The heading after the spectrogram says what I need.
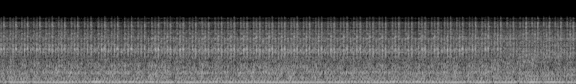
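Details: Suzuki GSX750S Katana ticking since the day after hard revving, 20+ years; rocker arms, camshaft and cam-chain parts replaced, tappets set 0.07–0.15mm, unchanged: busy uneven clatter about four ticks a second over steady idle; cause unknown.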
